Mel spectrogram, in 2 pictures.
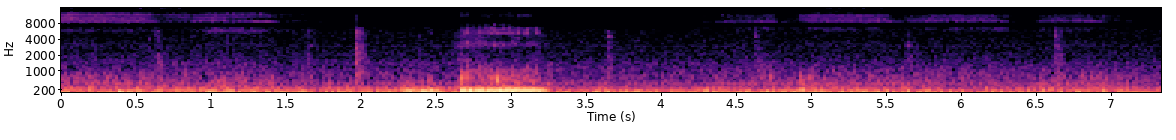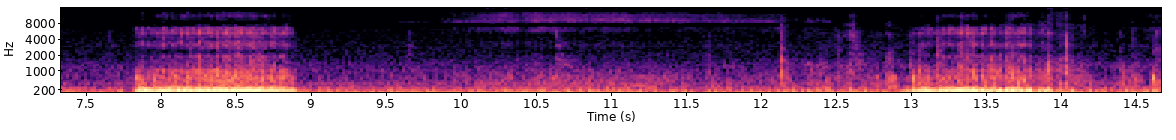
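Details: A Shih Tzu × Pekingese cross, a flat-faced dog sleeping after lots of play, snores in low rumbling bursts about every five seconds, each lasting around a second, with quiet background hiss between.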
